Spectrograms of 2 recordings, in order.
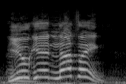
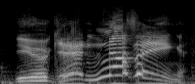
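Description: First: It is said weakly, without much force. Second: It is said with more force and energy.

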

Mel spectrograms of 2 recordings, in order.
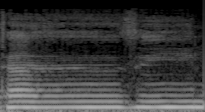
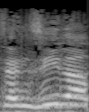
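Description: First: The word is said softly and gently. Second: The word is said forcefully, like an exclamation. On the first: It is an ordinary, calm statement. The speaker calls it wrong. "You don't say that nicely. You don't recite" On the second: It is spoken with great authority as an exclamation. The speaker calls it right. "like that, that means that Allah Azza wa Jal is speaking with great authority"

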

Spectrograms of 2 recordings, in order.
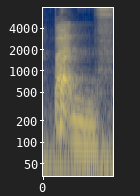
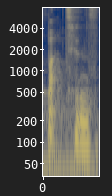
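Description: First: The T in the middle is swallowed, not released. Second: The T in the middle is fully released. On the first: The speaker calls it right. "let's talk about it normally" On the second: The speaker calls it wrong. "There are some people that that use the hard T"

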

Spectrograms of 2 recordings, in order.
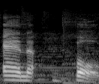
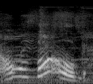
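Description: First: En is pronounced the American way, like N. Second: En is pronounced the French way. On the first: The speaker calls it right. "That's the American pronunciation for the group" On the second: The speaker calls it wrong. "the 2 years that I did French for in high school,... I can't help but say En Vogue"

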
